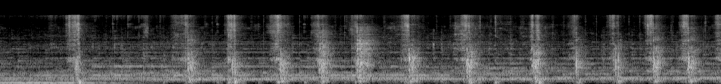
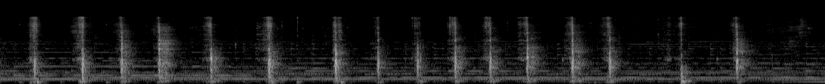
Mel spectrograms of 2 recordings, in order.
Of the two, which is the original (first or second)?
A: second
